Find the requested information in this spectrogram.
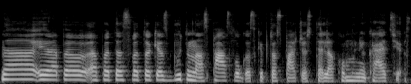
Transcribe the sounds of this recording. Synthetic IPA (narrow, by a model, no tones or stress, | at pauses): nɐɪɾɐːpʲɛɐːpʲɛt̪ɐsʋɐt̪oːkʲɛsbuːt̪ʲɪnɐspɑːslˠɒʊɡɐskɐɪpt̪oːspɑːt͡ʃʲoːst̪ʲɛlʲɛkoːmʊnʲɪkɑːt̪sʲɪjo̰ːs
